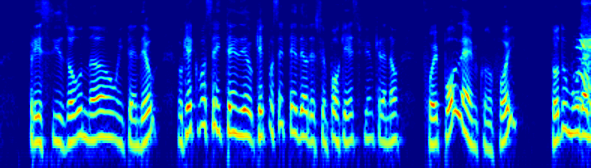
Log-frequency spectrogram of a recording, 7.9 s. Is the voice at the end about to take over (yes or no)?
yes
